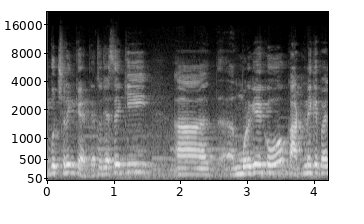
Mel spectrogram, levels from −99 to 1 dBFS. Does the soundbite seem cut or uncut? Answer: uncut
